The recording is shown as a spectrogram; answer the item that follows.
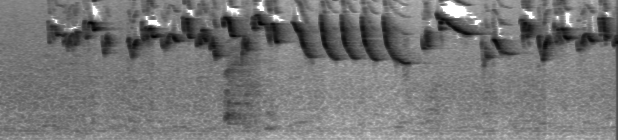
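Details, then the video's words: Yellow-fronted canary mule, hybrid finch, singing a lively sequence: high chirps, then a series of repeated downswept notes, a long descending whistle, and more quick varied notes. "Yellowfronted canary mule | Hybrid Finch | Nature Bird sounds"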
